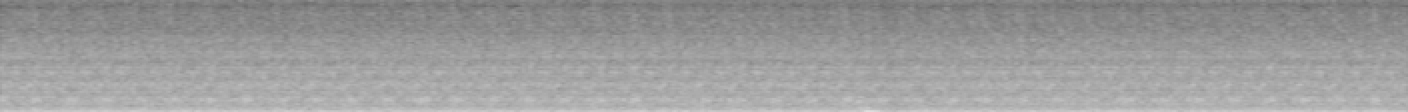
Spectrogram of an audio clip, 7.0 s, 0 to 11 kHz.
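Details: LBZ Duramax 4WD diesel with a newly built Allison 1000 transmission (2 months old, under 1000 miles, billet triple-disc converter and input shaft), idling: one distinct low clunk when shifting between park and reverse. The owner asks whether this is normal.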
